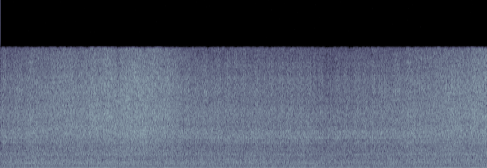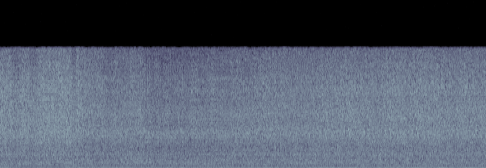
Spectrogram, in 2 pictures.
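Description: A heavy truck engine roars steadily, rising and falling in pitch as it shifts gears.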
